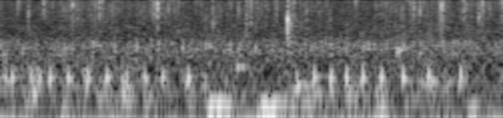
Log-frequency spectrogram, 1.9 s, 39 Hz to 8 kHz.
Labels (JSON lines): {"label": "biophony, pulse", "recorder": "SoundTrap 500"}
